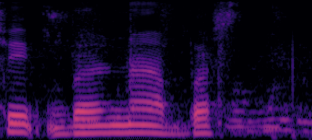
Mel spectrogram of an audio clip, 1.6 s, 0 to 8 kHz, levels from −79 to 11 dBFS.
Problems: low volume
